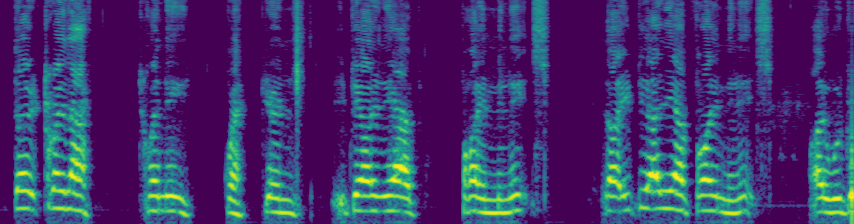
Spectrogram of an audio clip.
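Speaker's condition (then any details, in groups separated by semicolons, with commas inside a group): Cerebral palsy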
